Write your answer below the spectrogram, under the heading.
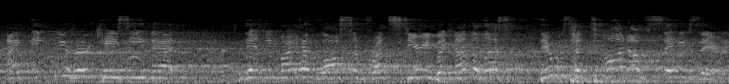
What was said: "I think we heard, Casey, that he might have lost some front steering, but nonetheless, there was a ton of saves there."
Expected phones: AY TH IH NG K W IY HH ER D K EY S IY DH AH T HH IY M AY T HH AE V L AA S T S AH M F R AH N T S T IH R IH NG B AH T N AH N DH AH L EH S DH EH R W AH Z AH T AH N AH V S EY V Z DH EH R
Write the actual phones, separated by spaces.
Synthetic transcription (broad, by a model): AY TH IH NG K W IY HH ER D K EY S IY DH AH T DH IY M AY T HH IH V L AA S T S AH M F R AH N T S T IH R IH B AH T N AH N DH AH L EH S DH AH R W AH Z AH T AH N AH V S EY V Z DH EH R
